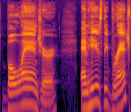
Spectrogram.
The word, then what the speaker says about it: Boulanger: We have with us Banger and make no mistake it is pronounced Banger and he is the branch president of branch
